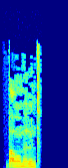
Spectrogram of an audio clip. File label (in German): "baumelnd", German; adjectives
